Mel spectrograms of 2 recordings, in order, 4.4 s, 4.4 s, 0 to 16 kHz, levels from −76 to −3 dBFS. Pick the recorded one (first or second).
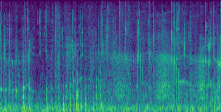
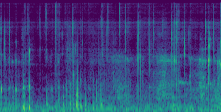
first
